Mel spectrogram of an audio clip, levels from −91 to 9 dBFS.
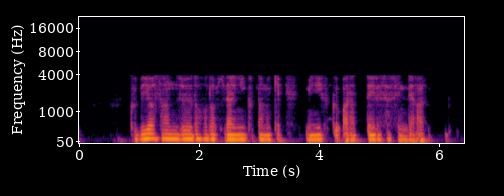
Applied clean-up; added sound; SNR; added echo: none; none; none; reverberation time 0.2 s.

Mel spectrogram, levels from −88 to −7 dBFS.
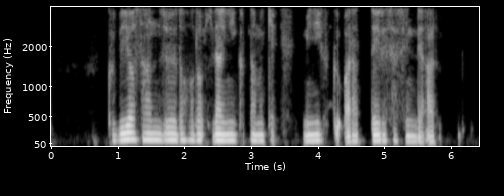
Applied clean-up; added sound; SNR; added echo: none; none; none; none.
